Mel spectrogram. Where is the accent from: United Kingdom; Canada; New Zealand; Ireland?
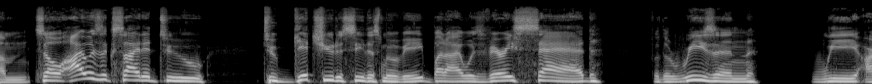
New Zealand; now in United States; I'm also a green card holder. I'm from New Zealand, so I'm not on the list for what it's worth.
